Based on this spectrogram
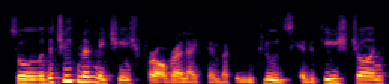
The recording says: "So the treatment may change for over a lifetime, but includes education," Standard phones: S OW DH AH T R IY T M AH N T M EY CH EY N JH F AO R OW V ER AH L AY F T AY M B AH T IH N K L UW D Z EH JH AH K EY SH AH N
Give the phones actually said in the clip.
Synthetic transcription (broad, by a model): S OW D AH T R IY T M AH N T M EY CH EY N JH F AO R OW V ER AH L AY F T AY M B AH T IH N K L UW D S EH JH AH K EY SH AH N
